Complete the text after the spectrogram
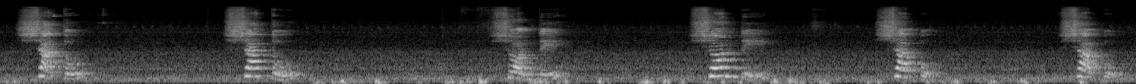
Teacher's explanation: CH always has a sound of SH. CH का हमेशा sound SH आएगा.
